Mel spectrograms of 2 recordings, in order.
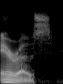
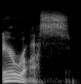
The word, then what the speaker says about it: Eros: hm I always said Aeros but uh it's saying technically appropriately correctly that it's AAS or IRAs I guess that's the better Greek pronunciation so let's try to say it that way AOS noun from The 14th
